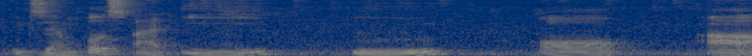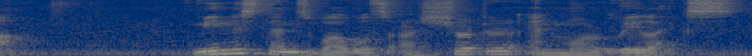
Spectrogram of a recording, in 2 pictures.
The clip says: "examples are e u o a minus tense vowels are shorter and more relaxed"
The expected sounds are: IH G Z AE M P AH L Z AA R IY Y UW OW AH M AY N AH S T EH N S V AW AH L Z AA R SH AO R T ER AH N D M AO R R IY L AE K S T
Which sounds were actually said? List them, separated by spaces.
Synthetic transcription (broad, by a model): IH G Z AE M P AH L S AA R IY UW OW AH M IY N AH S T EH N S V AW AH L S AA R SH AO R T ER AH N D M AO R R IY L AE K S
